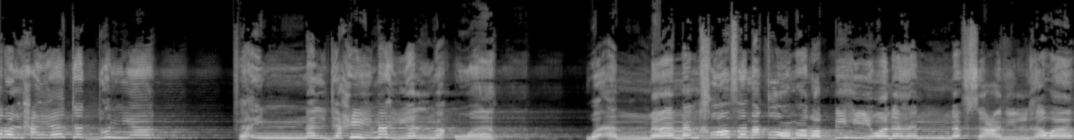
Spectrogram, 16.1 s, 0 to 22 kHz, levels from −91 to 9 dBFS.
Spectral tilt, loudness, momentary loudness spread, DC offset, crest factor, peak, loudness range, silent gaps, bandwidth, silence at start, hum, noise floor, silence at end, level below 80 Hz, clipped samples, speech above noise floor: 0.5 dB/octave; -15 LUFS; 9 LU; under 0.1%; 16 dB; 0 dBFS; 7 LU; none; over 20 kHz; 0 s; none; -48 dBFS; 0 s; -78 dBFS; under 0.1%; 32 dB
